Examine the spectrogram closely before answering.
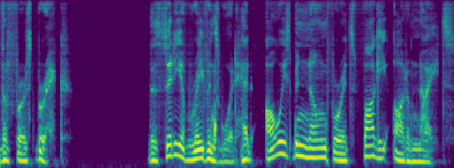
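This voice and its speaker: This man's voice is somewhat breathy and swings very widely in pitch. His pace is fairly slow. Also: very clean recording, silent background. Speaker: voice actor. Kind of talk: audiobook narration, suspense thriller. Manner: gripping, suspenseful.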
